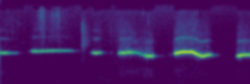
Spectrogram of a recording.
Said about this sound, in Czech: Vám je nějak hej? Co si to pískáte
